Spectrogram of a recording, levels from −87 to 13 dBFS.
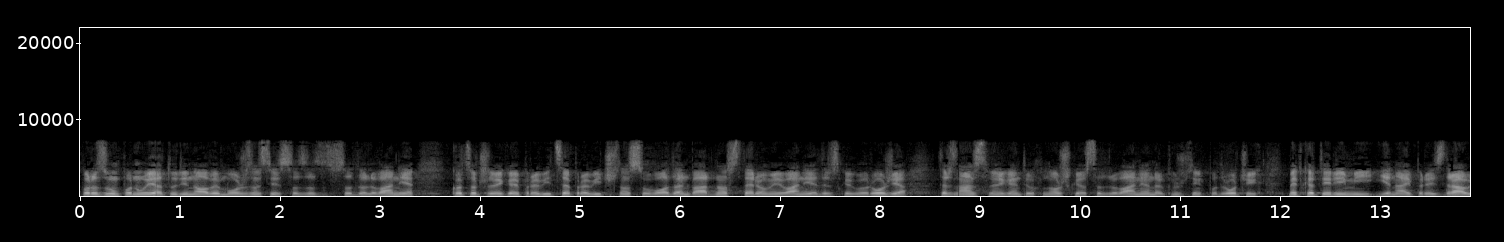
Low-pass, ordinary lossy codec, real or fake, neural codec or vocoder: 7.2 kHz; none; real; none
